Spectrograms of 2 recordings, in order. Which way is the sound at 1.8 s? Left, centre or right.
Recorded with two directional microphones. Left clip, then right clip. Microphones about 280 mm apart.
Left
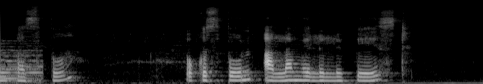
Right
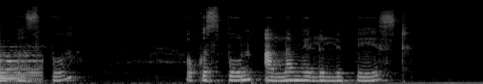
Centre.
